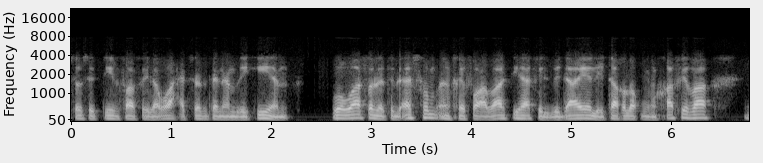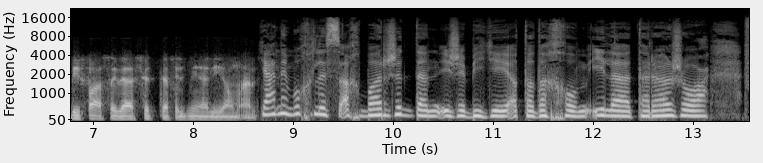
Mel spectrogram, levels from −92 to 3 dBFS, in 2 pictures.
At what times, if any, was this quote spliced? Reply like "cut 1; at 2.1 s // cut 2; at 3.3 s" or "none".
none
